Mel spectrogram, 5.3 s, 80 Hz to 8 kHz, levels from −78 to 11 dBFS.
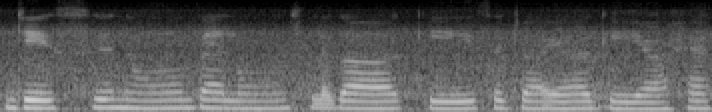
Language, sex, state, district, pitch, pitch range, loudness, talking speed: Punjabi, female, Punjab, Kapurthala, 190 Hz, 185-200 Hz, -16 LUFS, 65 wpm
